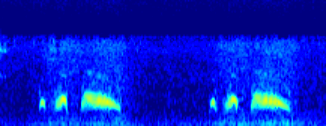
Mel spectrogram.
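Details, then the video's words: Lure call of a spotted dove, used to attract wild doves for trapping, from a bird described as no longer afraid: two complete phrases, each of two brief hoots and a drawn-out, gently descending coo, with a pause between. "Suara Burung Tekukur-Pancingan Suara Tekukur Bersih"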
